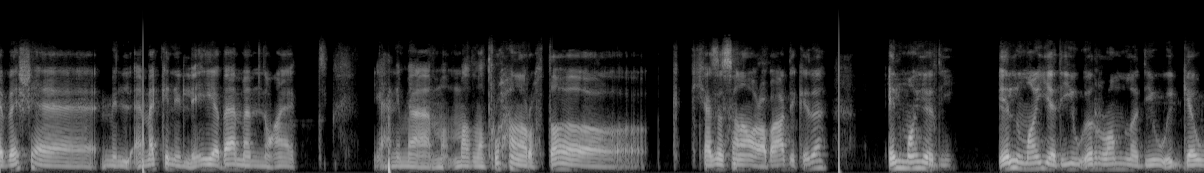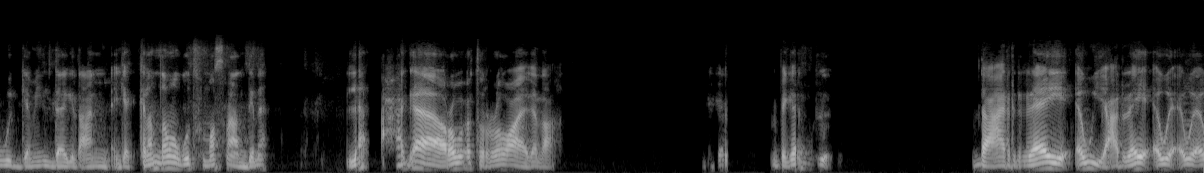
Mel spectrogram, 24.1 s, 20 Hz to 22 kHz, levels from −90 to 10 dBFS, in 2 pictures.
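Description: Three loud pops sit on the speech, at 1.43 to 1.45 s, 3.89 to 3.91 s and 8.39 to 8.41 s. Each is a single sharp hit lasting about 20 ms. Each peaks around 20 dB above the speech. The speech carries on underneath without a break. The likely cause is a brief voltage step or spike entering the signal chain, from a switch, static or a driver glitch. The circuits that follow shape it into a short, hard thump.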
